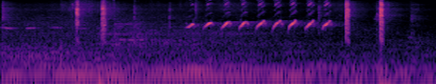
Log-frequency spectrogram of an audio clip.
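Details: White-rumped shama kept among six or seven neighbours' birds in a test of its fighting spirit; a quick series of about ten similar rising chirps, evenly spaced, with sharp clicks before and after.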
